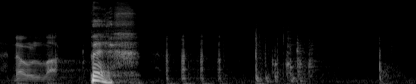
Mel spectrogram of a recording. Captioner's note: laughing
